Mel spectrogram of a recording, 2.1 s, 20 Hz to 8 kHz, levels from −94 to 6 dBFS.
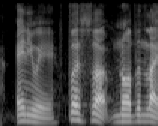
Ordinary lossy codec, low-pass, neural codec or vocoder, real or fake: none; 7.2 kHz; none; real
